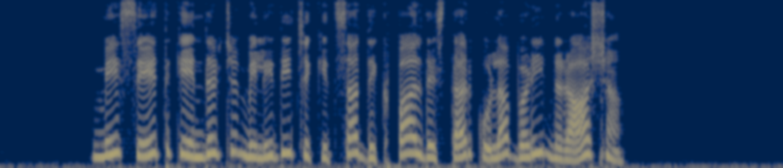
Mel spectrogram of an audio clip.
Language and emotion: Dogri, sad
